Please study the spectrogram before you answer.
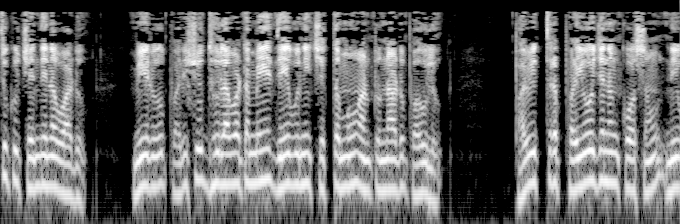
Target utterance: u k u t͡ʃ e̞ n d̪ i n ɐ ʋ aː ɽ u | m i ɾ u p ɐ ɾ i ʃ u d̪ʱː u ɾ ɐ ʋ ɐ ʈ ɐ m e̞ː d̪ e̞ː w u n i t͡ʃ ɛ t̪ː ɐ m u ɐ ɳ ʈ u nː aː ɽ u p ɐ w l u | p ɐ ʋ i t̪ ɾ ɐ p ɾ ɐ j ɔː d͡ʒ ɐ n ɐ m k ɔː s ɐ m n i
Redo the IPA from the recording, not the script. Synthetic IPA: u k u t͡ʃ e̞ n d̪ i n ɐ ʋ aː ɽ u | m iː ɾ u p ɐ ɾ i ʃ u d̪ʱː u l ɐ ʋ ɐ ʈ ɐ m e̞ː d̪ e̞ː w u n i t͡ʃ i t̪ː ɐ m u ɐ ɳ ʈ u nː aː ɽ u p ɐ w l u | p ɐ ʋ i t̪ ɾ ɐ p ɾ ɐ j ɔː d͡ʒ ɐ n ɐ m k ɔː s ɐ m n i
